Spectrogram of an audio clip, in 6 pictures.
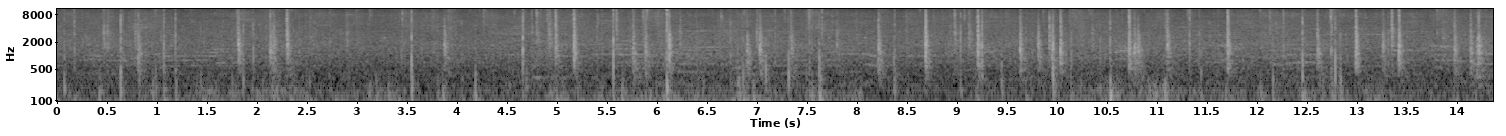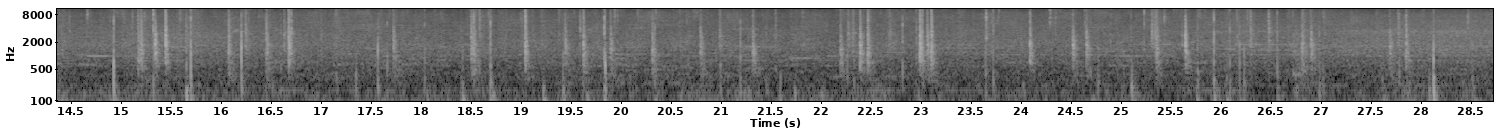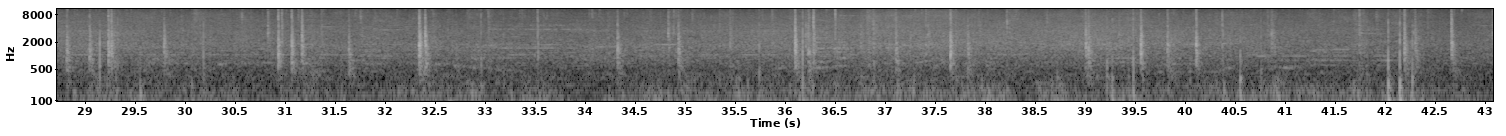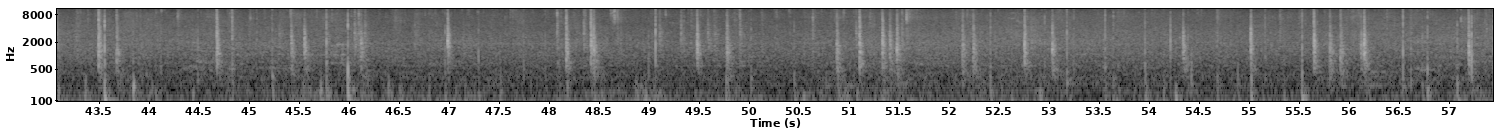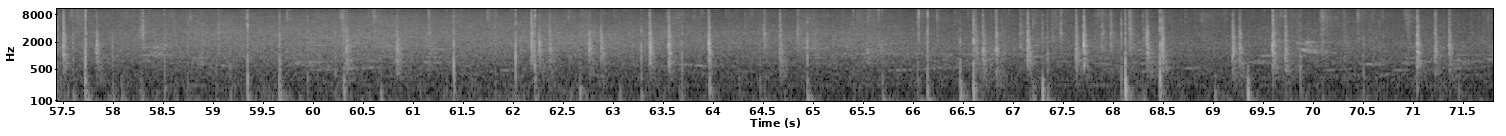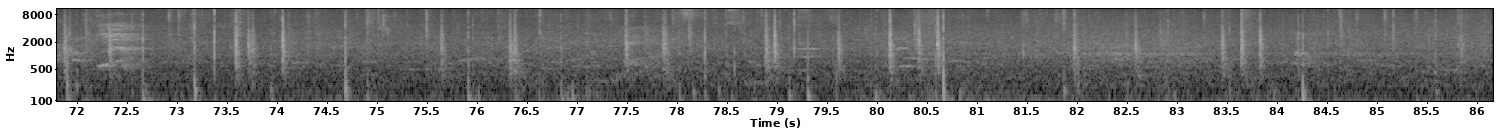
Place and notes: raindrops, walkers, talks, percussive sound from the microphone bag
